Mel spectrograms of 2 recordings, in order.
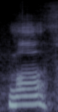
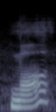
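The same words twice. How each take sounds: First: The pitch stays high and level. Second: The pitch rises from middle to high. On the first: It means mother. "Ma is mother" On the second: It means hemp. "Ma is uh, um, hemp"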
